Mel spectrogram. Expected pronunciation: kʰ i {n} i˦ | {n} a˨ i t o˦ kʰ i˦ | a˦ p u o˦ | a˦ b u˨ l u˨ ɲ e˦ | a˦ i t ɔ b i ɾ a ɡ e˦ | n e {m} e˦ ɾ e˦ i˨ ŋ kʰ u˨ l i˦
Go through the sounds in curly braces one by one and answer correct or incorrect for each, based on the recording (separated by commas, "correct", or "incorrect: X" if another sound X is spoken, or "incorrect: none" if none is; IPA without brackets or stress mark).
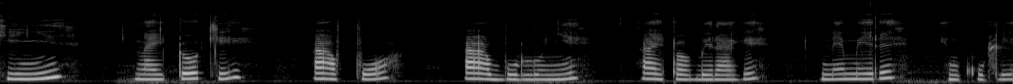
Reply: incorrect: ɲ, correct, correct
